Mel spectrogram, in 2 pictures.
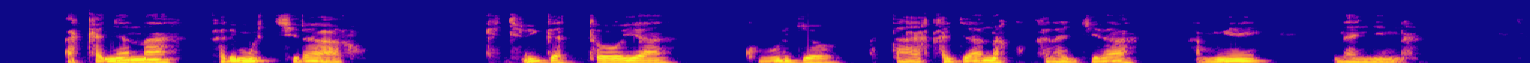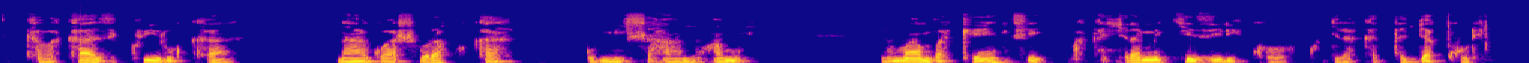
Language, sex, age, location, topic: Kinyarwanda, male, 18-24, Huye, agriculture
